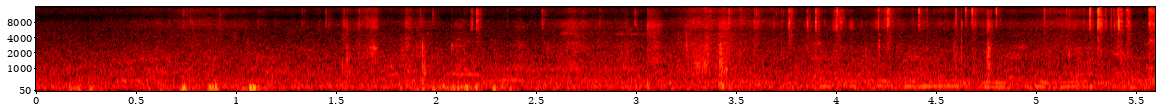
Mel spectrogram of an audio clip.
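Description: A small dog's claws tap and scratch on paving stones.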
